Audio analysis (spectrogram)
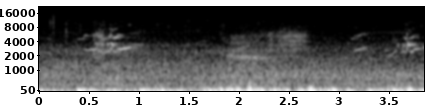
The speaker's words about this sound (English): And as I wrap up this podcast, my favorite trees behind me are whistling in the wind and cheering me on.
